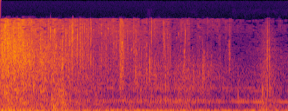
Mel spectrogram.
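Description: A Confringo fire spell in Hogwarts Legacy bursts loud and close as a rumbling explosion, followed by a crackling, decaying tail with scattered pops, heard without speech.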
